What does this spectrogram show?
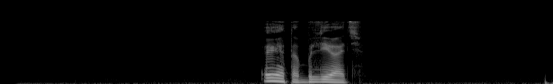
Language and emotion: Russian, neutral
